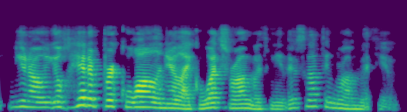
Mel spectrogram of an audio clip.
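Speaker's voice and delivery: ordinary talk, nothing marked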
